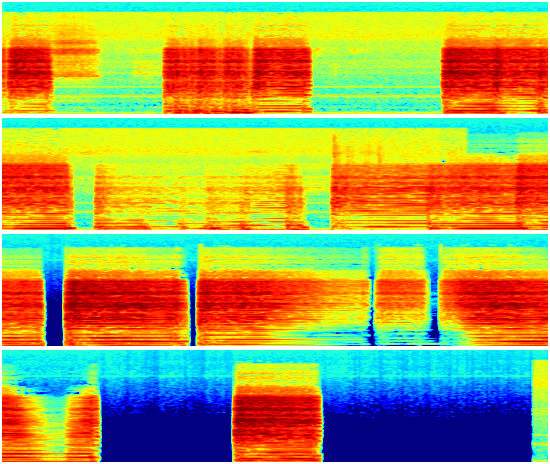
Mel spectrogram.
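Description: Sampled heavy-metal distorted electric guitar power chords, layered with bass, played on a keyboard in short bursts that stop dead between phrases. Partway through, the highest treble is cut as the library's guitar filter is turned down. One last short chord comes a couple of seconds before the end.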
